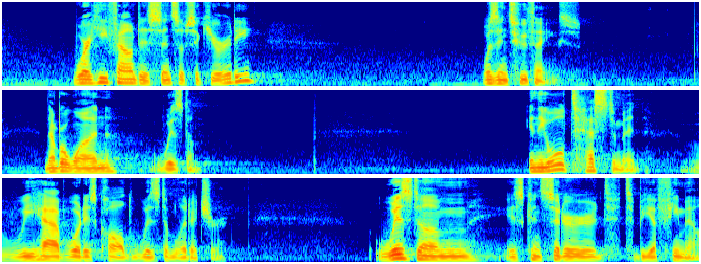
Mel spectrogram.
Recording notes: Recorded live at Beatitudes Church in Phoenix, AZ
